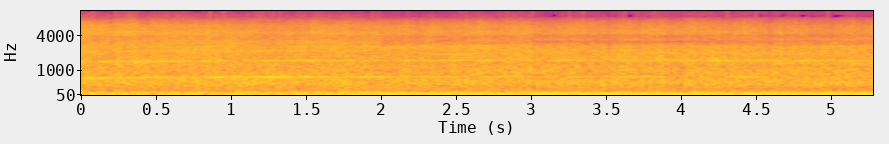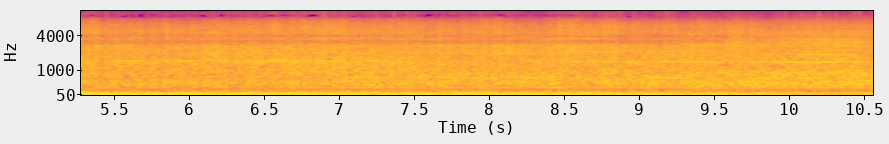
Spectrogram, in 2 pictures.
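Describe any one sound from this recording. Wind rumbles across an open field.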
